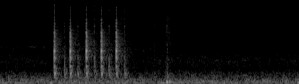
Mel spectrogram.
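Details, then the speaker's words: Technics SL-MC7 CD changer after replacing a worn-out belt that had left the carriage immobile. A quick run of six even clicks, a soft thunk and a short whir as the carriage moves cleanly; normal carriage operation. "before I changed that belt. Um, that whole carriage CD changer carriage wouldn't even move. Um, the belt was just too worn out. So, with the new belt on, it works perfectly."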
